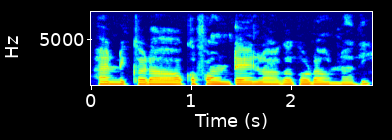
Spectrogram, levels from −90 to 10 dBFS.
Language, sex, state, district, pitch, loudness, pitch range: Telugu, female, Andhra Pradesh, Visakhapatnam, 225 Hz, -17 LUFS, 220-230 Hz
